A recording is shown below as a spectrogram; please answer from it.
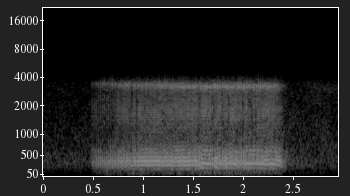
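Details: Dog snoring during the night: a single drawn-out, vibrating snore lasting about two seconds; snoring.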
